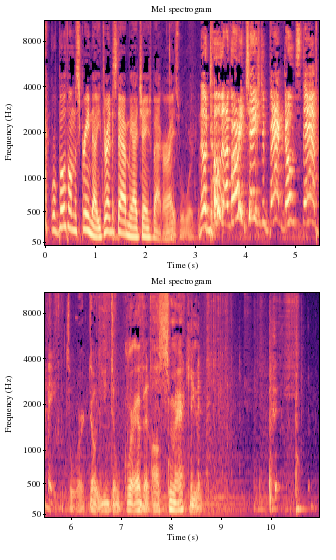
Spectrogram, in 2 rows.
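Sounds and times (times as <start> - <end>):
speech: 0.2 - 8.9
chair squeaking and creaking: 8.4 - 10.9.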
